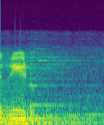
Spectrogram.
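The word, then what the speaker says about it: read: First में आएगा only रीड, यानी पास्ट सिंपल। रीड की तीनों फॉर्म रीड ही होती है। ठीक है, प्रोनाउंसिएशन में हल्का सा फर्क आता है। रीड, रेड, रेड।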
